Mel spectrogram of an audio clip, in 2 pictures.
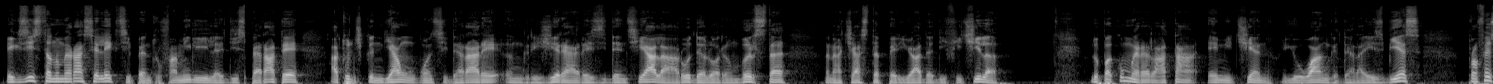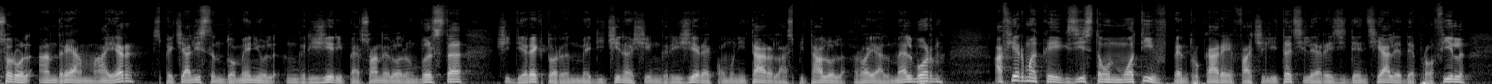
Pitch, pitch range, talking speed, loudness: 95 Hz, 85-110 Hz, 125 wpm, -24 LUFS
